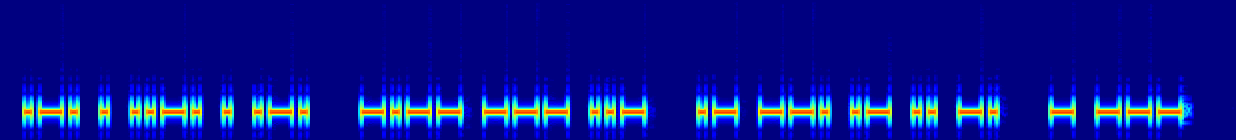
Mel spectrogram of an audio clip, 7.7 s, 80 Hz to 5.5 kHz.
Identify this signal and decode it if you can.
Morse code, heard as a keyed tone, about 25 wpm, 600 Hz. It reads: REFER YOU AGAIN TO
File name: learning center / tower trouble / tower trouble 25wpm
